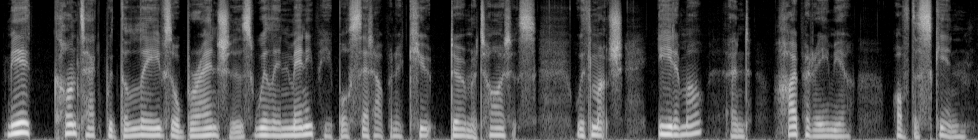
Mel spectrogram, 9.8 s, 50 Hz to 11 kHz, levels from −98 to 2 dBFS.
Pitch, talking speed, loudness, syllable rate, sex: 160 Hz, 145 wpm, -22 LUFS, 5.3 syllables/s, female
